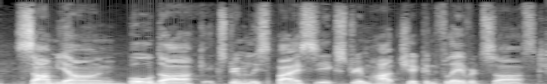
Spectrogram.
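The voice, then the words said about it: Put-on Asian accent reading. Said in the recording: “Did you have to add the accent? ... You got a little more Asian as you went through there”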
